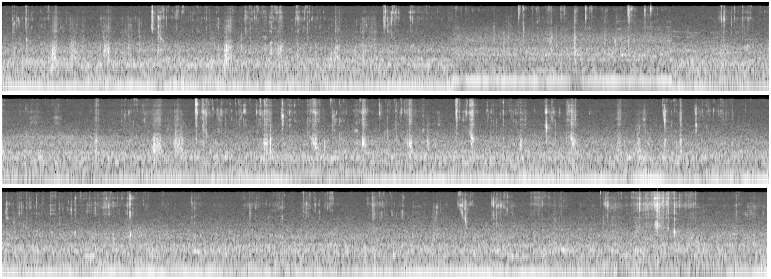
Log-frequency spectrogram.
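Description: Close-up eating sounds of a person chewing and crunching kimchi: scattered short crunches and bites, with a louder run of crunching near the end.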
